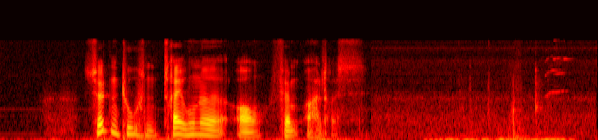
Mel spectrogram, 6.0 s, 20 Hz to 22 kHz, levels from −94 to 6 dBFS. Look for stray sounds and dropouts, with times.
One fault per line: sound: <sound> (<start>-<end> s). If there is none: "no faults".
sound: squeak (4.2-5.8 s)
